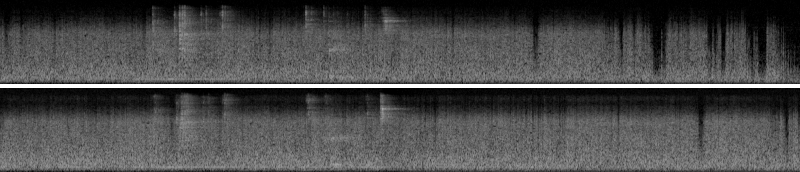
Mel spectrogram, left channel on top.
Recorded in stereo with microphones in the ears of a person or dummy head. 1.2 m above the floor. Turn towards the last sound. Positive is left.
turn(degrees=-80)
